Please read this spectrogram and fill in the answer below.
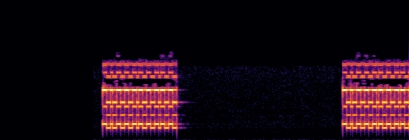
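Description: Cordless telephone ringing with an electronic warbling trill: two rings, each just under a second long, about two and a half seconds apart, signalling an incoming call.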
